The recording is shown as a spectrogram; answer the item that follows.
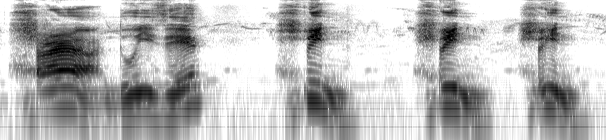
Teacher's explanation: হা কণ্ঠনালীর মাঝখান থেকে উচ্চারণ হবে আবারো আমি বলছি এটা কণ্ঠনালীর মাঝখান থেকে উচ্চারণ হবে উচ্চারণটা যেন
